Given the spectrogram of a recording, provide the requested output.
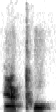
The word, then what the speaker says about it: epoch: Now, if we look at each of the epoch, I would say epoch, yeah, epoch is the good pronunciations of it.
